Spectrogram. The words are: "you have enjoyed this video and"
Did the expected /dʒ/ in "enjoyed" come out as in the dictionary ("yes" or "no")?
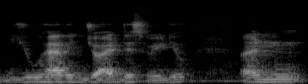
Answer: yes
